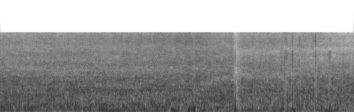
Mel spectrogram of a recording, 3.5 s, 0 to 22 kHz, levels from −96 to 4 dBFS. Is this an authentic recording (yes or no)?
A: no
